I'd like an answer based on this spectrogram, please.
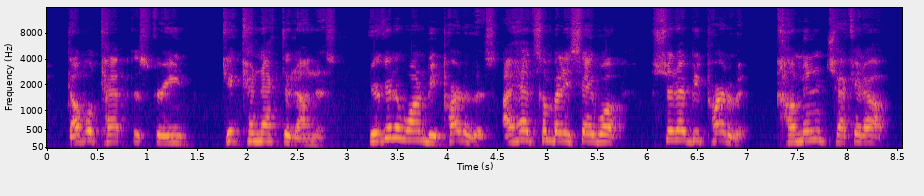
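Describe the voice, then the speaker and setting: A man speaks with an American accent. His voice is high-pitched, with ordinary pitch variation. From Michigan, US. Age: 60s. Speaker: livestreamer. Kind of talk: casual live stream chat. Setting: spare bedroom at home. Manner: enthusiastic.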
